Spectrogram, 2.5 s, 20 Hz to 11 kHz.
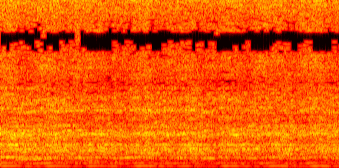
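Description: A Gertech GT-006 nut milk maker runs its cleaning cycle with a quiet, steady hum and faint whir, continuous and even throughout, with no talk over it.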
